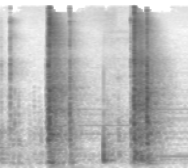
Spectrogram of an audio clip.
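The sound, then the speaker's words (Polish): A cassette recorder's mechanism clunks and whirs as the tape rewinds to the beginning of a recording, with sharp clicks and two short bursts of mechanical rattling. Fairly quiet, and no one speaks. “Teraz przewinę nagranie do początku.”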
